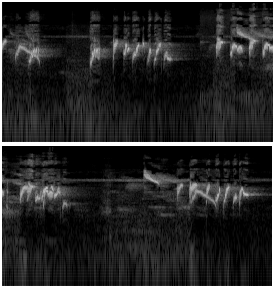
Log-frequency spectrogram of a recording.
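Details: Red-whiskered bulbul trained for singing competitions, giving repeated lively phrases of looping, liquid whistles, four bursts over eight seconds, with a faint steady high tone behind.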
